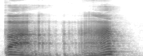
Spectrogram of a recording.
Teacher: And you can hear that it goes down and then it comes back up again. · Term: dipping tone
